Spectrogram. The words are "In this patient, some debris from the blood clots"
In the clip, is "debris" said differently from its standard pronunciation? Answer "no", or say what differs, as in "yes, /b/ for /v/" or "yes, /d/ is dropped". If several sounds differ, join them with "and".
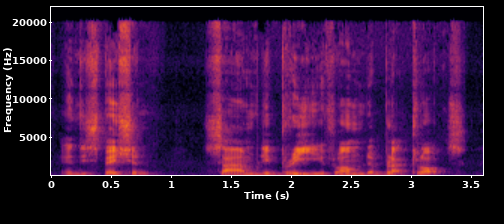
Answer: no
